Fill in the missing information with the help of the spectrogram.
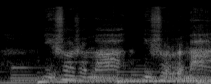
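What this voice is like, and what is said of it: Hoarse, low-pitched, unclear voice. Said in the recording (Chinese): “喉咙很沙哑 ... hoarse ... very not very clear，然后 very not very high pitch，it's very low pitch，然后不是很 round ... very hoarse ... 说话都说的不是很很 round”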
